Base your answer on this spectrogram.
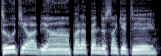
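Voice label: loading, French; Cookie Run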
